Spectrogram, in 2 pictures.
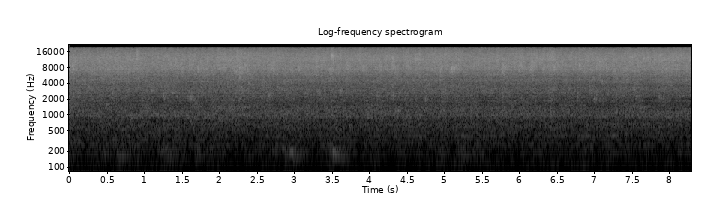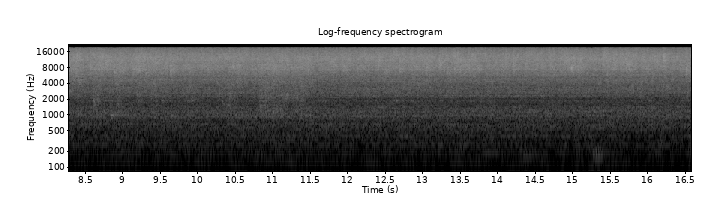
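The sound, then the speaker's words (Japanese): Steady, hissing rush of running water rinsing shampoo out of hair, continuing evenly for the whole stretch with no voices and only slight shifts in the splashing texture. “よくすすいでくよ。”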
